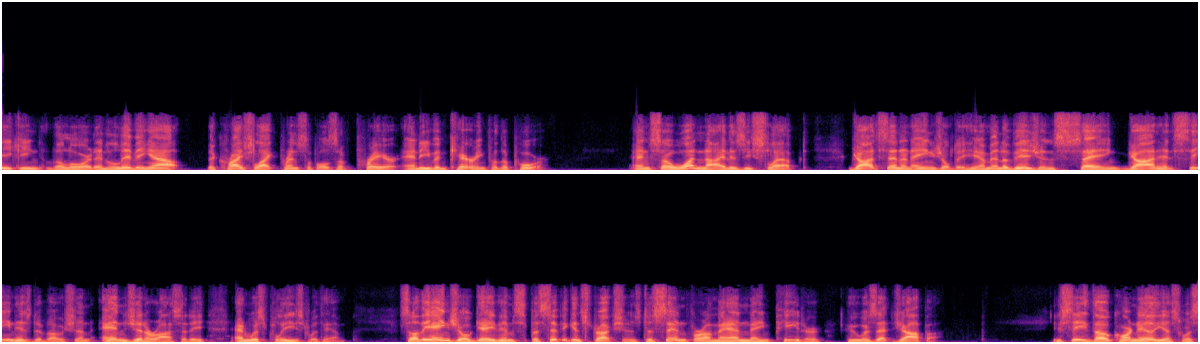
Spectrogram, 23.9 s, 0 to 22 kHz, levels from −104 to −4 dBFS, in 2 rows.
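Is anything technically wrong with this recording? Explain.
No, nothing stood out as technically wrong when listening to this speech clip.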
